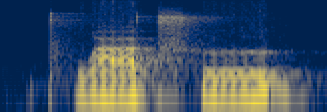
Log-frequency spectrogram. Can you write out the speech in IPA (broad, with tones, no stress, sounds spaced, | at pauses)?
pʰ w ä˧˥ t͡sʰ ɹ̩˧˥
